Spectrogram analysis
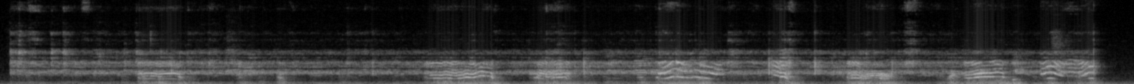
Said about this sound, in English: So I'm a vet tech, and one of my favorite sounds is after puppies are born via C-section, them crying, I want to hear that noise. So this is a video where you'll hear a little puppy suckling on its mom and making the cutest noises ever.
